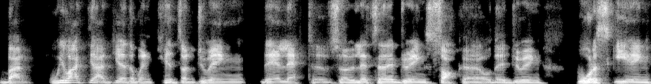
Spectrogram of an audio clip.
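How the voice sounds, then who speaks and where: A man's bright, sharp voice with a South African accent, lively intonation and a moderate pace, against a quiet background. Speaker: summer camp director. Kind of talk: casual interview. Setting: video call.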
